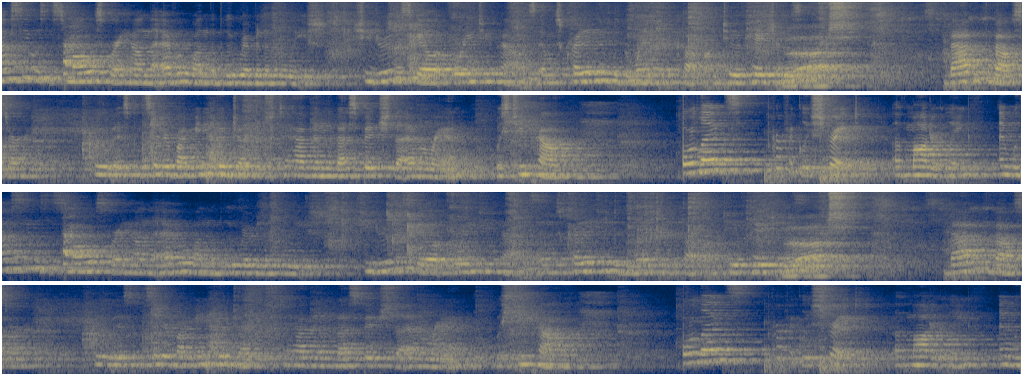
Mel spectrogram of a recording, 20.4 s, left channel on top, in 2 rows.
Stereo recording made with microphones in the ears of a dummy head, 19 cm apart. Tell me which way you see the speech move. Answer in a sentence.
You can hear the speech stay in one place.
